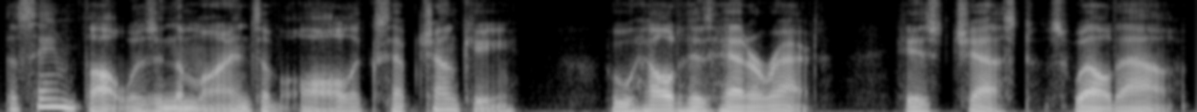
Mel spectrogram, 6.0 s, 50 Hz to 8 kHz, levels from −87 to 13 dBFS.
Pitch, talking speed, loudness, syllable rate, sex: 100 Hz, 200 wpm, -18 LUFS, 4.7 syllables/s, male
